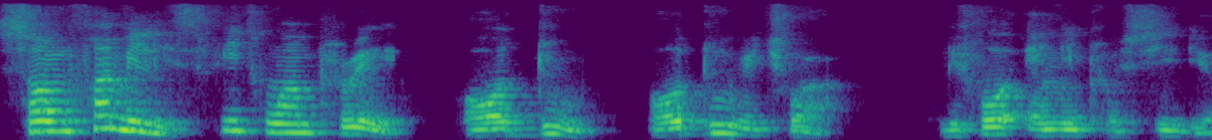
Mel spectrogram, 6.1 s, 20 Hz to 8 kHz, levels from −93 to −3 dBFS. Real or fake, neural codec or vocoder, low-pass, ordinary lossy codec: real; none; 7.2 kHz; AAC, 48 kbps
